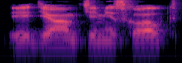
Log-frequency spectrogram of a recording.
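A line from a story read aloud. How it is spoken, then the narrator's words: Growl. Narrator (Russian): прорычал Крэмер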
